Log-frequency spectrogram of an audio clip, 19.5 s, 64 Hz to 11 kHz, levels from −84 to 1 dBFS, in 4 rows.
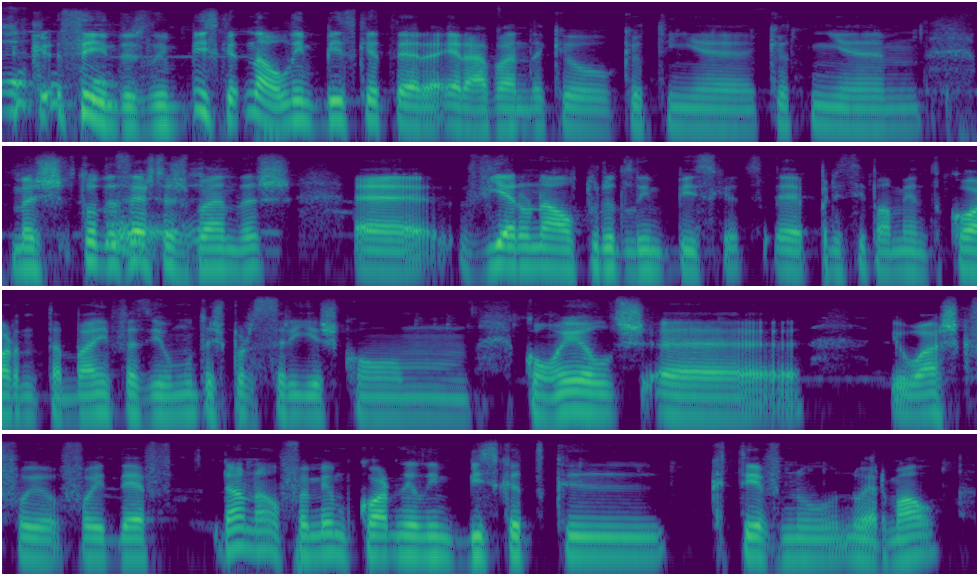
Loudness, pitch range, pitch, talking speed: -32 LUFS, 115-130 Hz, 120 Hz, 190 wpm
